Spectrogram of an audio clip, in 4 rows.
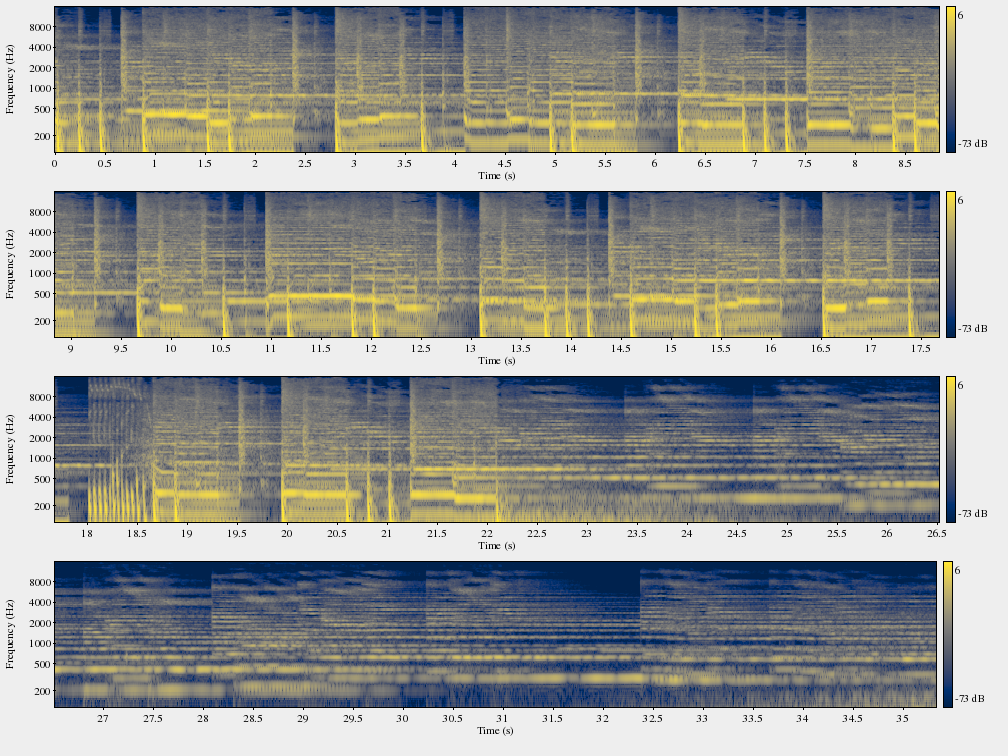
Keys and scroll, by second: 4.7-6.5 typing, 10.1 1, 10.4 Return, 16.4-17.6 typing, 19.6-21.3 typing, 26.2-27.2 typing, 27.4 Return, 30.6-33.0 typing.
